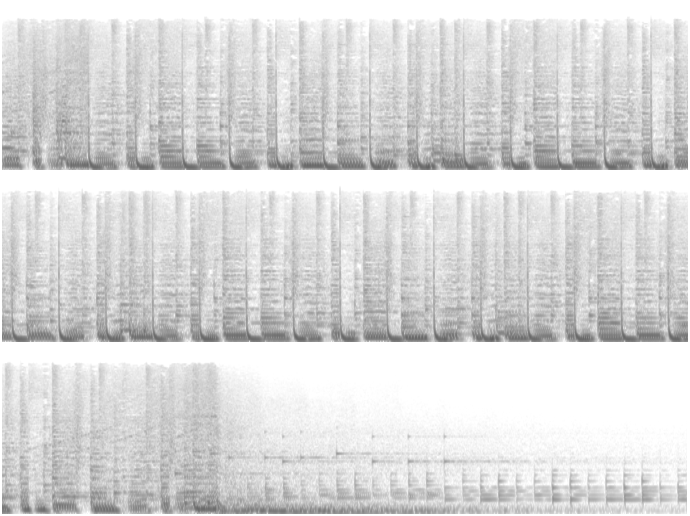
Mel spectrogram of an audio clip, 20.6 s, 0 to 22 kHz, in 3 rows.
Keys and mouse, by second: 0.9 a, 1.0 a, 1.1 w, 1.5 a, 1.6 Tab, 2.5 ctrl+a, 4.5 alt+h, 7.1 ctrl+j, 7.1 middle drag, 8.6 shift+h, 8.9 Tab, 9.3 alt+h, 9.7 a, 9.9 a, 10.0 w, 10.4 a, 12.0 z, 13.0 z, 13.3 a, 13.4 w, 13.8 a, 13.9 Tab, 14.4 alt+h, 15.0 a, 15.8 shift+c, 19.0 shift+h, 19.5 Tab, 19.8 a, 19.9 w, 20.4 a.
